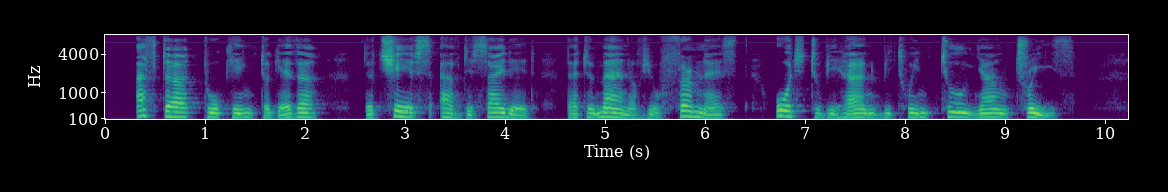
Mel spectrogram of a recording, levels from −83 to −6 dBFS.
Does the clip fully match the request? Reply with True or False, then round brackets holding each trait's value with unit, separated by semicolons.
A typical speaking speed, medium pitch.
False (125 wpm; 145 Hz)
